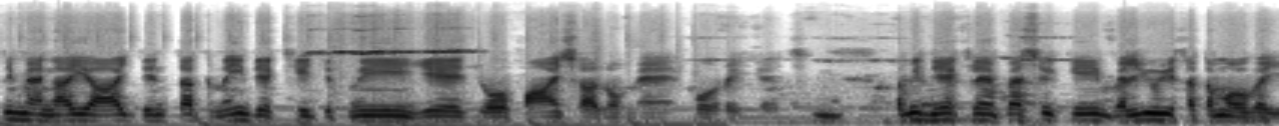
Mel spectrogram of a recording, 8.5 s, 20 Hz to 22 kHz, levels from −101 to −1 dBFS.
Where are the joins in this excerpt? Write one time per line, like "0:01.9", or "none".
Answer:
none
